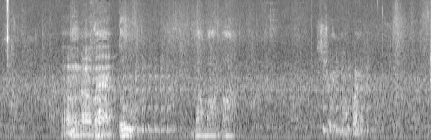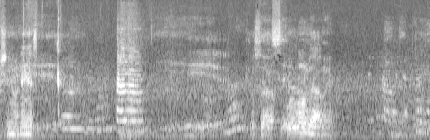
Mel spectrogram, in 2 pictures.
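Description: A voice talks through a phone's loudspeaker during a call.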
